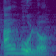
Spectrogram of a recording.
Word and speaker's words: Angulo: Si tu apellido se pronuncia Angulo, se escribe tal cual, no lleva acentuación, porque es una palabra grave que termina en vocal.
